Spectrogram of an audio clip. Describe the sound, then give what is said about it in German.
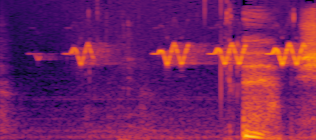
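A bird chirps repeatedly in short warbling trills, a few evenly spaced calls at moderate volume, with a brief rustling noise partway through and no talking. “Also der Vogel da ist gemeint.”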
